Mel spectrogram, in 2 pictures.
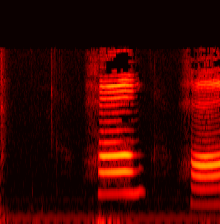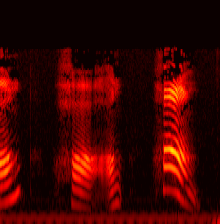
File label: "hang", Chinese pinyin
